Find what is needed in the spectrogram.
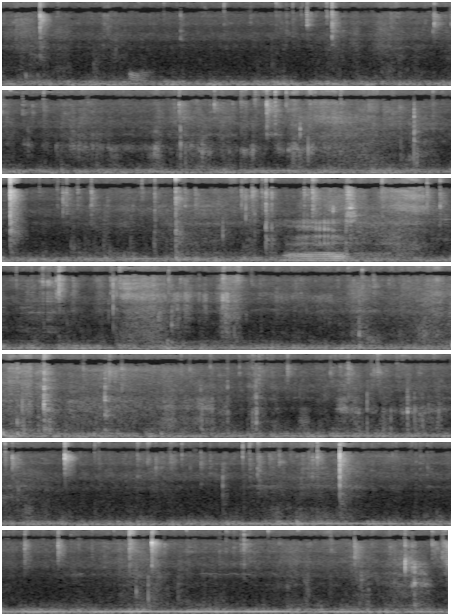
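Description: Hand saddle stitching of leather: scattered small clicks and rustles as needles and thread are pushed through punched holes and drawn tight, over a steady low hum.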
